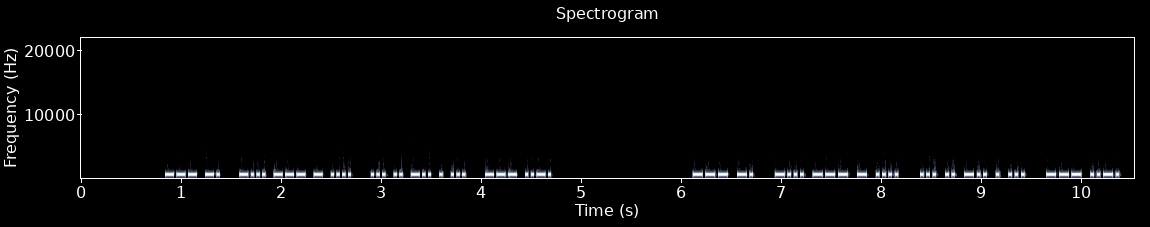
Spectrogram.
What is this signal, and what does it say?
Morse code, heard as a keyed tone, about 34 wpm, 700 Hz. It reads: ON BOTH SIDES OF ON BOTH SIDES OF
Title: Speed-Racing - Sets of 4 Words 28wpm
